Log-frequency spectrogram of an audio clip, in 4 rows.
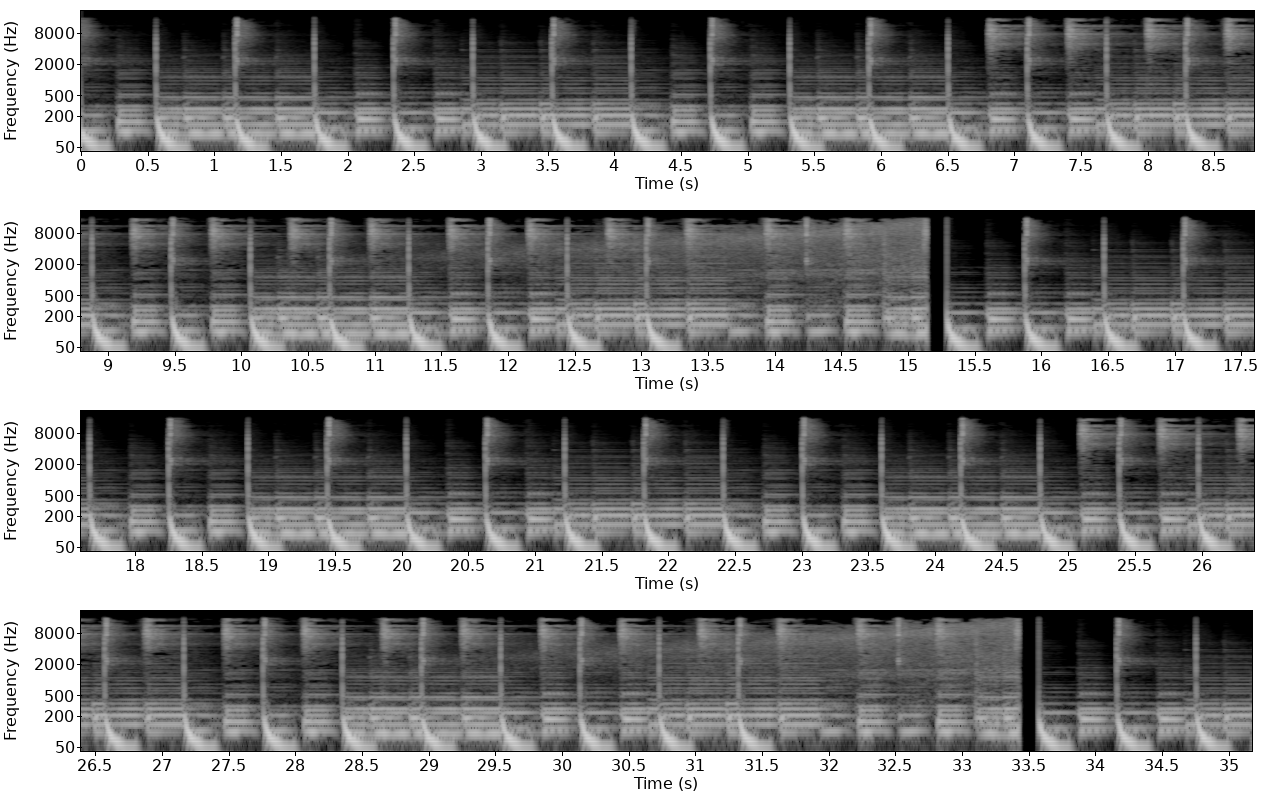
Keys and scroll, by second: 4.7 space, 13.2 ctrl+g, 13.9 e, 14.2 Escape, 21.9 ctrl+r, 23.8 ctrl+r, 27.3 ctrl+r, 29.5 ctrl+Page_Down, 31.3 alt+v, 32.4 Escape.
